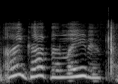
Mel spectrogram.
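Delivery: high, smug show-off voice; mock proud Cybertruck owner; mock buyer voice. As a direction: brag like a proud new owner.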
